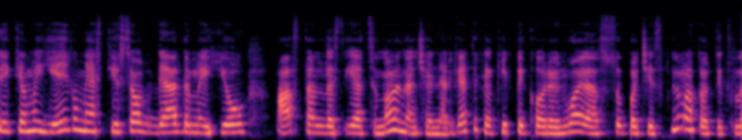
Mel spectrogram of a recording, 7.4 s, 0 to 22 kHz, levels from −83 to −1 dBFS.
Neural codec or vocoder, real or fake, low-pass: codec, 44.1 kHz, 3.4 kbps, Pupu-Codec; fake; 14.4 kHz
